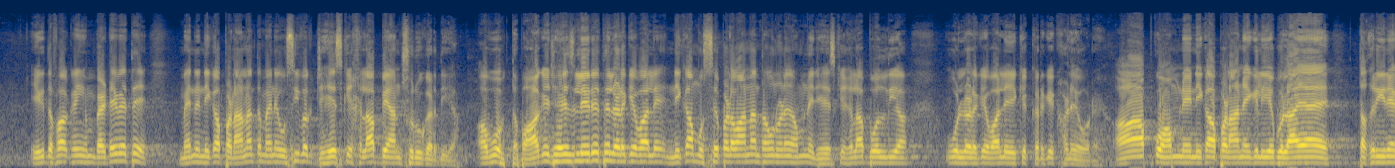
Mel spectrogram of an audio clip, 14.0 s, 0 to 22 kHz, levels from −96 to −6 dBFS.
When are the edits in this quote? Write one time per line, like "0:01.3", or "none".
0:04.7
